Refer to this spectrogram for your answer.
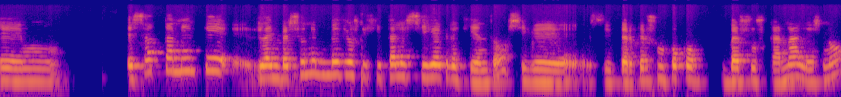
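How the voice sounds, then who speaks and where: With a Spanish accent, the speaker talks at a fairly slow pace with lively intonation. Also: woman, fairly high pitch for a woman. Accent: Spanish (Spain). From Spain. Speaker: business consultant. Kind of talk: webinar presentation with Q&A.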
